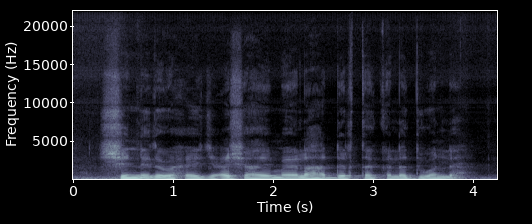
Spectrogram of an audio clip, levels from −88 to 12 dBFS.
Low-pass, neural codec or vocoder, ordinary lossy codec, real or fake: none; none; none; real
